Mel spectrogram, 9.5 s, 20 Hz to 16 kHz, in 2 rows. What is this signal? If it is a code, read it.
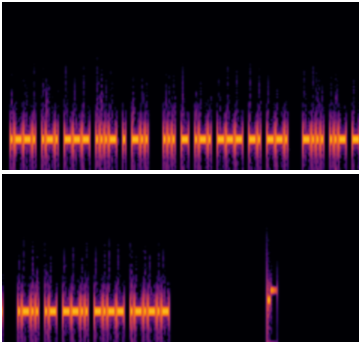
Morse code, heard as a keyed tone, about 40 wpm, 700 Hz. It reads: PROVED STRONG BUT LAZY.
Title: Pangram Challenge v2 - 40wpm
